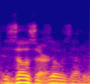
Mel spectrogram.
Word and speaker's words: Djoser: for the closure right how do you say Dozier Joseph oh so sorry King Djoser alright and this was all behind that fence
